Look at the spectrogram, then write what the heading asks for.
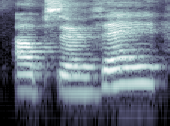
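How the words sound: It is said with a French pronunciation. The speaker calls it right. "But in French, you can't say that. You know, it's"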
